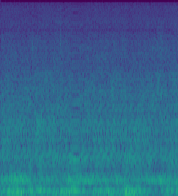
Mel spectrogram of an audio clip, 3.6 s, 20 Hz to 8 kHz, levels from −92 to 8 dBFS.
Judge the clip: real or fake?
fake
